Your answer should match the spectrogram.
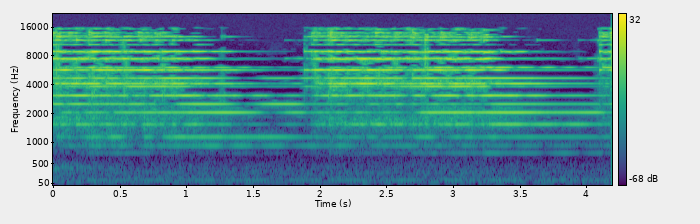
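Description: Altar bells rung at the elevation of the chalice during the consecration: a bright, many-toned ring that fades slowly, then a second ring about two seconds later.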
